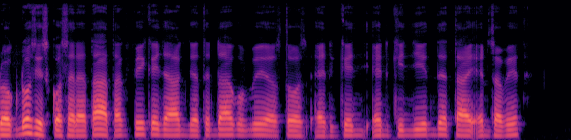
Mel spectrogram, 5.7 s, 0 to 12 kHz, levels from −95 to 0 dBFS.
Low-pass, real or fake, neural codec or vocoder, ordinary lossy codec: 10.8 kHz; real; none; none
